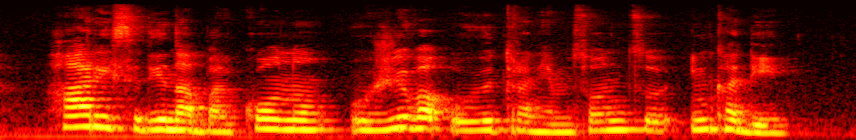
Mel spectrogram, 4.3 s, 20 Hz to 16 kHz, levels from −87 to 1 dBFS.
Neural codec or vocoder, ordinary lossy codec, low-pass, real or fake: none; none; 14.4 kHz; real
